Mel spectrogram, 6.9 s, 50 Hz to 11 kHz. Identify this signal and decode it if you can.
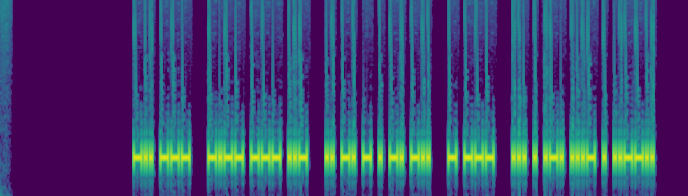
Morse code, heard as a keyed tone, about 46 wpm, 700 Hz. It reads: DO YOU INTEND TO SERVE?
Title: Sentences from Top 1600 Words 45wpm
